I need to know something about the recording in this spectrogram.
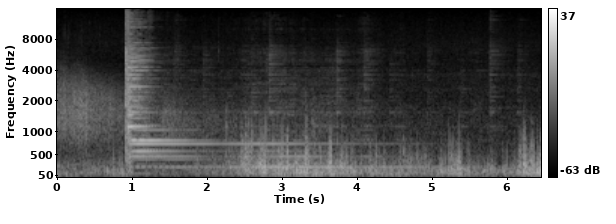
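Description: A steel target rings after being hit and slowly fades.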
